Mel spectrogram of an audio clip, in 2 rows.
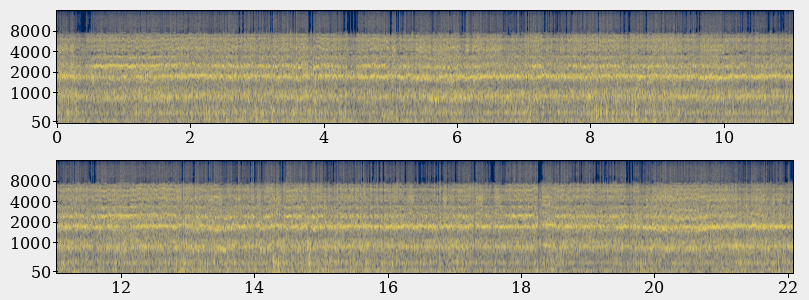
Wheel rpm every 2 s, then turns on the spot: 220, 230, 230, 230, 230, 230, 230, 230, 240, 230, 220.
none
